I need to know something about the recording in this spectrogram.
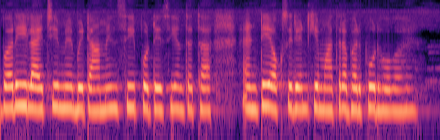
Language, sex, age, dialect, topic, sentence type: Magahi, female, 25-30, Central/Standard, agriculture, statement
